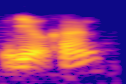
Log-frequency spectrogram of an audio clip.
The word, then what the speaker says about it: Johan: ¿Cómo es tu nombre? – Johan. – Lo dije bien. – Johan. – Johan. – Yo no dije nada, no puedo. – Como Cruyff. – En ningún momento. – Como Cruyff. – Como Cruyff, pero sí, sin talento, digamos, claro, para el fútbol.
